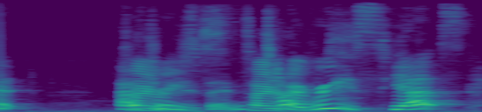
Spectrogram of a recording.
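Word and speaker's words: Tyreese: Tyrese, yes.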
